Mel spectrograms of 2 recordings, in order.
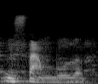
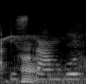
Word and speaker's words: Istanbul: Come mai sei finita a Istanbul?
